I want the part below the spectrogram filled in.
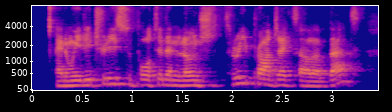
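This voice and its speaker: A man with a French accent speaks in a fairly high, somewhat breathy voice with a dark, mellow tone. His intonation is fairly even, and there is audible room echo. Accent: French accent, milder than years ago. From France, Paris. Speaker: tech startup founder and CEO. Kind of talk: podcast interview.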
